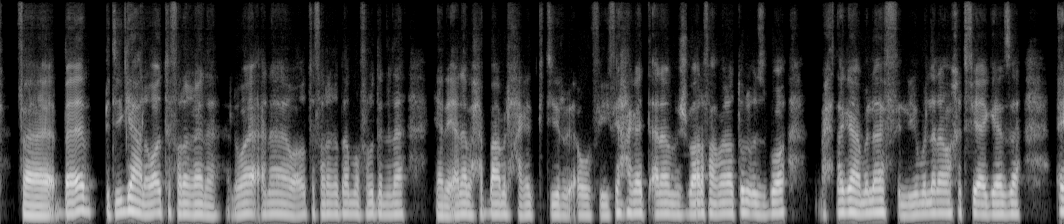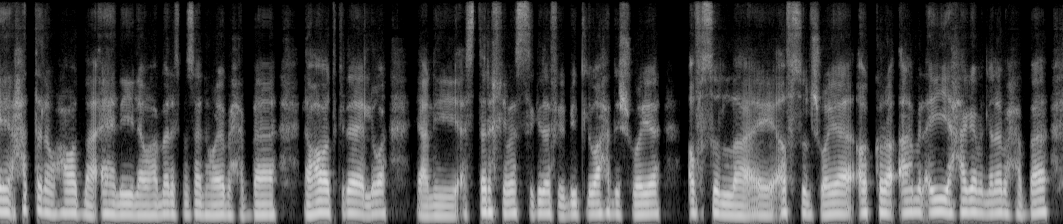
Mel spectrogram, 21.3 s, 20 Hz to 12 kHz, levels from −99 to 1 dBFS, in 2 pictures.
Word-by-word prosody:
فبقى 125 +6 +4
بتيجي 135 +7 +2
على 135 -5 +3
وقت 130 +3 0
فراغي 120 -1 +1
أنا، 110 -2 -3
اللي 110 - -8
هو 120 - +1
أنا 125 -1 -1
وقت 115 +2 -4
فراغي 120 0 -3
ده 125 - -2
المفروض 125 0 -3
إن 115 - -4
أنا 125 +1 -1 0.3
يعني 110 0 -1
أنا 125 +2 +2
باحب 120 +2 -3
أعمل 120 -1 +1
حاجات 115 0 -5
كتير 115 -2 -4
أوي 115 -1 -1
فيه، 110 0 -5
في 130 +4 -3
حاجات 130 -1 -1
أنا 125 0 +1
مش 120 -1 -3
باعرف 125 +1 +1
أعملها 130 +1 +1
طول 135 +2 0
الأسبوع، 125 +2 +1 0.3
محتاج 135 0 -2
أعملها 140 +1 +4
في 135 - -8
اليوم 115 +2 -1
اللي 125 - 0
أنا 130 0 +1
واخد 130 0 -4
فيه 130 -3 +2
إجازة، 125 +1 +1 0.4
آآ، 145 -2 +4
حتى 160 +4 -4
لو 135 -3 0
هاقعد 130 0 0
مع 115 -3 0
أهلي، 120 -2 +2
لو 115 0 +1
هامارس 120 +1 -1
مثلًا 120 -1 -2
هواية 115 +1 +3
باحبها، 115 +1 -1 0.3
لو 115 - +3
هاقعد 135 +2 +5
كده 130 -1 +2
اللي 120 0 0
هو 130 0 +2 0.3
يعني 105 0 -1
أسترخي 140 +2 0
بس 130 -1 -1
كده 130 +1 +2
في 120 -2 -7
البيت 120 +3 -3
لوحدي 125 +1 +1
شوية، 120 +2 +1 0.3
أفصل 130 -3 +1
يع 110 +2 0
أفصل 135 -3 -2
شوية، 125 +1 +2
أقرأ، 135 -1 +1
أعمل 140 +1 0
أي 140 0 +3
حاجة 140 +2 +2
من 135 - +1
اللي 130 0 -2
أنا 135 - +2
باحبها، 130 +2 0
125 Hz, 215 wpm, -23 LUFS, 115-130 Hz, 0.4 s, هاقعد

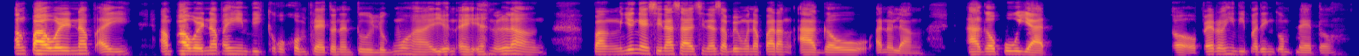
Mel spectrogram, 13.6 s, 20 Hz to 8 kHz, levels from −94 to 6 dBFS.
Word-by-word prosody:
Ang 160 0 0
power 160 0 +10
nap 165 +1 -1
ay 140 +1 -2 0.2
ang 150 - 0
power 155 0 +6
nap 165 -1 0
ay 155 0 -1
hindi 140 -2 -9
kukumpleto 135 -2 -5
ng 130 -1 -8
tulog 125 -2 -10
mo 155 +1 -10
ha, 130 -2 -4
yun 140 +2 -4
ay 135 -1 -2
ano 145 -3 -10
lang, 155 -5 0 0.6
pang 140 0 -2
yun 195 +2 0
nga 175 - +5
sinasa 155 -2 +2
sinasabi 145 -1 -4
mo 140 0 -7
na 140 - -3
parang 135 -2 -1
agaw 120 -1 -1
ano 120 -1 -6
lang 100 -2 -7 0.5
agaw 140 +2 +1
puyat. 150 -2 +1 1.3
Oo, - - -4
pero 150 +1 -1
hindi 150 -2 -9
pa 140 -1 -8
din 135 -1 -10
kumpleto. 115 -4 -11
140 Hz, 165 wpm, -21 LUFS, 130-155 Hz, 1.3 s, power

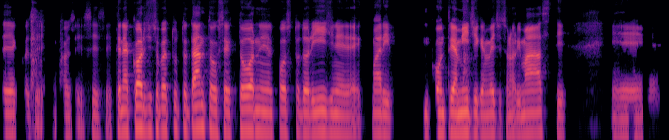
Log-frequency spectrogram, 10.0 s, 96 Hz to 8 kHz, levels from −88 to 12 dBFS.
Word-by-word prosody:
sì, 115 - -5
è 110 0 0
così, - - -11 0.3
così, - - -13
sì, 105 -2 -10
sì. 100 0 -18
Te 120 - -2
ne 125 - +4
accorgi, 130 0 +4
soprattutto, 130 0 -4
tanto, 135 -2 +4
se 115 -1 -3
torni 125 -1 +2
nel 115 -1 -4
posto 120 0 -4
d'origine, 115 -2 -1
mari, 110 -2 -2 0.4
incontri 115 +2 +1
amici 115 0 +4
che, 110 - -1
invece, 110 0 -3
sono 105 +2 -6
rimasti 115 0 0 0.6
e, 95 -1 -7 0.2
ehm, - - -23
115 Hz, 150 wpm, -25 LUFS, 110-125 Hz, 0.6 s, ne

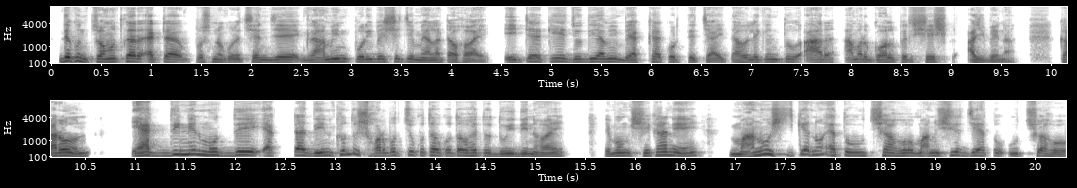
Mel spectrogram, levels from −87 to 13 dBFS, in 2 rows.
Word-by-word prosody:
দেখুন। 200 -4 +8
চমৎকার 165 +2 +5
একটা 150 - +1 0.2
প্রশ্ন 125 +3 -4
করেছেন 105 +4 -1
যে, 140 0 +5 0.2
গ্রামীণ 135 +6 +3
পরিবেশে 150 +2 0
যে 155 - +1
মেলাটা 120 -1 -1
হয়, - - -1 0.3
এটাকে 120 - -3 0.2
যদি 150 +1 -1
আমি 160 +1 +1
ব্যাখ্যা 120 +5 -1
করতে 140 -3 -4
চাই, 105 -1 -2
তাহলে 125 +2 -2
কিন্তু 140 +1 -3 0.2
আর 135 - 0 0.3
আমার 145 +1 -3
গল্পের 130 +3 -2
শেষ 145 -2 -1 0.3
আসবে 100 -7 -2
না। 65 - -10 0.5
কারণ 155 +2 +7 0.7
১ - - +2 0.2
দিনের 225 0 +5
মধ্যে 185 +1 +3 0.3
১ - - -11 0.2
টা 185 - +6
দিন 160 +2 +4
কিন্তু 235 +3 -1
সর্বোচ্চ 160 +5 -4
কোথাও, 175 -1 0
কোথাও, 165 0 0
হয়তো 155 0 -2
২ 140 0 +3
দিন 135 -2 +1
হয়। 105 +2 0 0.5
এবং 155 +4 +2 0.2
সেখানে 170 +2 +1 0.6
মানুষ 205 - +3 0.3
কেনো 225 -3 -1
এত 175 - -14 0.2
উৎসাহ? 160 -1 -1 0.3
মানুষের 160 +4 -1
যে 170 - -1
এত - - -20 0.2
উৎসাহ 270 - -4
150 Hz, 150 wpm, -22 LUFS, 130-170 Hz, 0.7 s, দেখুন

